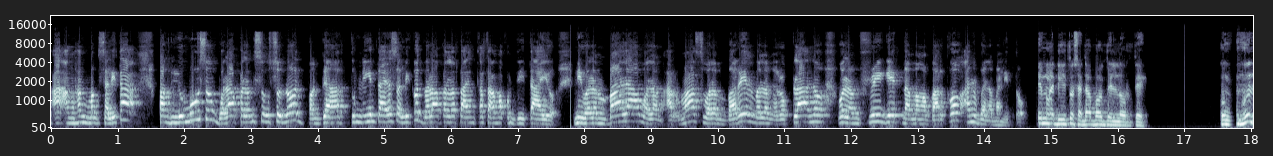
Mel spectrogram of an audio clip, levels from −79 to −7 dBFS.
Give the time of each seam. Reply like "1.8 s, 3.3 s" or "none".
14.8 s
